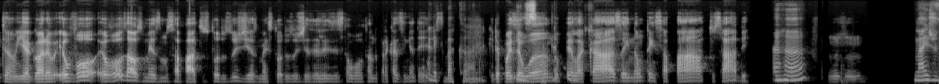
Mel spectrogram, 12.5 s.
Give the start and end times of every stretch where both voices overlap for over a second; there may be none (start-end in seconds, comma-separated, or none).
6.5-8.0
